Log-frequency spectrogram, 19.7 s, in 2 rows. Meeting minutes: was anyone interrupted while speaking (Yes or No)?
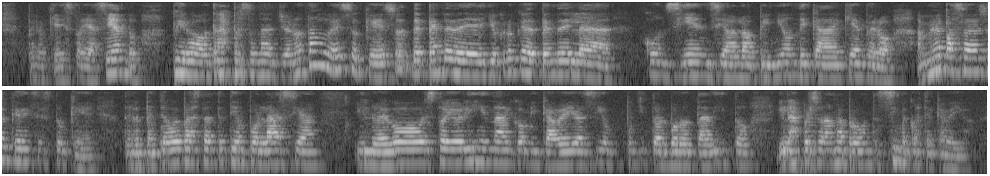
No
